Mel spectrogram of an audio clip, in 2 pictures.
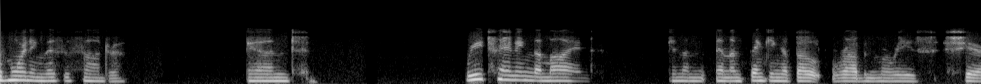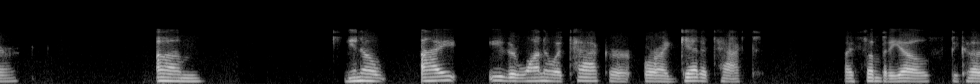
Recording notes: ACIM Daily Conference Call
